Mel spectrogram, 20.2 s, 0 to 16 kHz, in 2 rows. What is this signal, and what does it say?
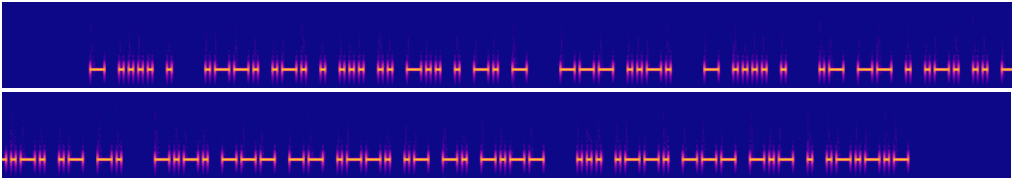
Morse code, heard as a keyed tone, about 25 wpm, 700 Hz. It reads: THE PRESIDENT OF THE AMERICAN COMPANY SPOKE.
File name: practice / 25wpm / Sentences with 3-Word Phrases - 25wpm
